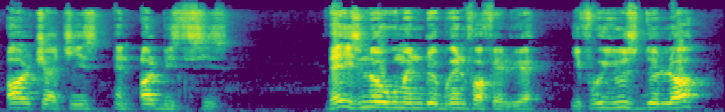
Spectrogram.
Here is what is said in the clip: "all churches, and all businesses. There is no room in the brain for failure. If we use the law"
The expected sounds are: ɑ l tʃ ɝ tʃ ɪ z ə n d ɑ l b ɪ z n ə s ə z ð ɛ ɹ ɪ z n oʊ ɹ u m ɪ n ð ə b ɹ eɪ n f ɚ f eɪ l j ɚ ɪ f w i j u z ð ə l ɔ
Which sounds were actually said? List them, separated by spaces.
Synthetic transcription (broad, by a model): ɑ l tʃ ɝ tʃ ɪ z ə n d ɑ l b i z n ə s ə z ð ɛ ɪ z n oʊ w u m ɪ n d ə b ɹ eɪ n f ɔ f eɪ l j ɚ ɪ f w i j u z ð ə l ɔ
